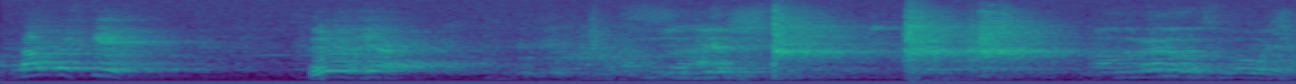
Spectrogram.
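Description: Men's voices talking and calling out in an echoing hall, with a sudden sharp knock about one and a half seconds in.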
